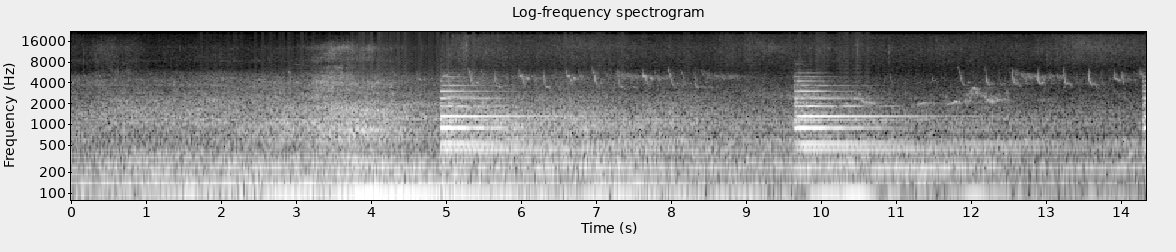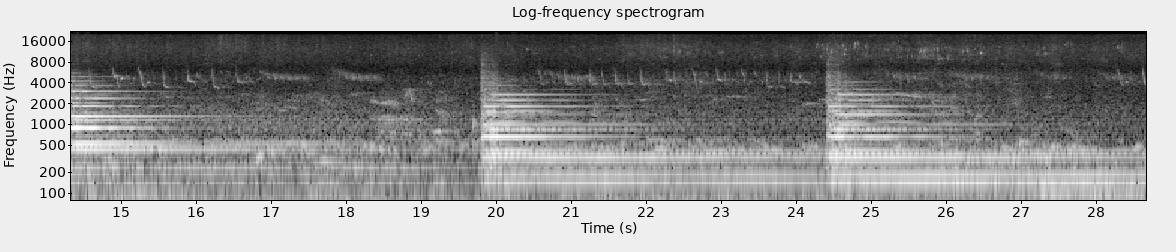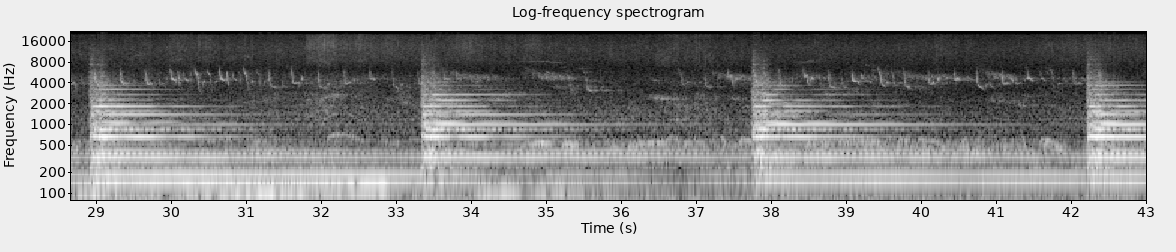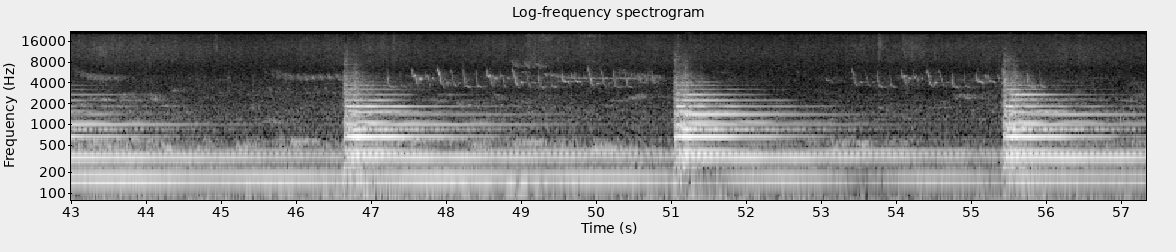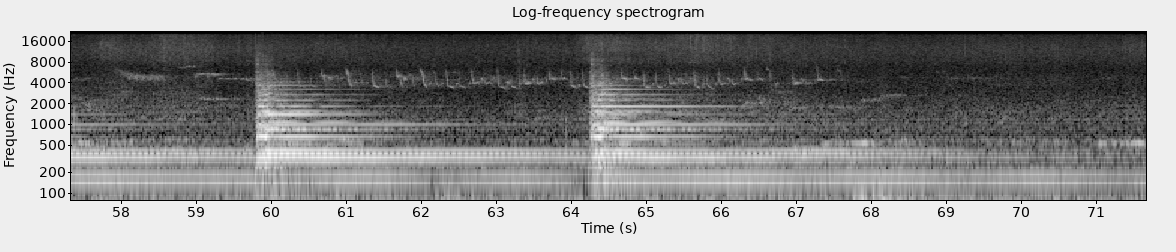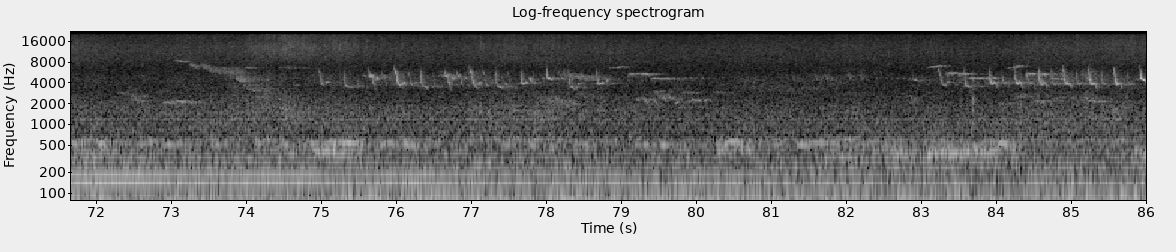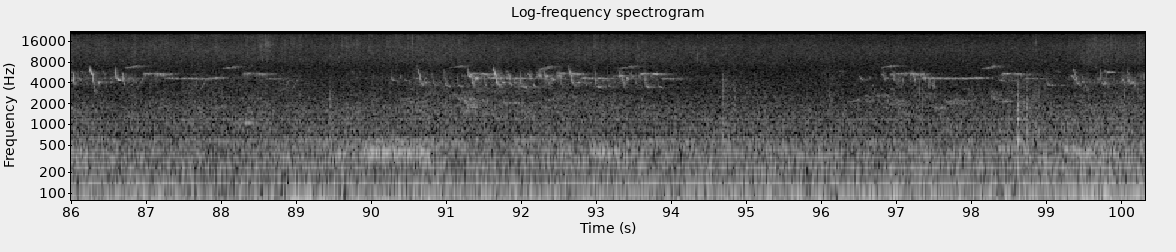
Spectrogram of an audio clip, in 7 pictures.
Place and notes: lingering on the old brig walls in the sun for a while, amazed of the quiet street and the sounds of flies gathering here in the warmth… the church is closed, no Easter gatherings here...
